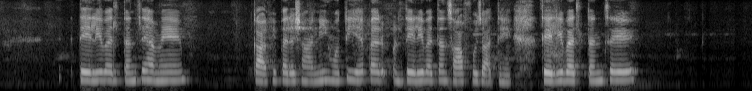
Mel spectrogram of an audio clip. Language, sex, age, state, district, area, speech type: Hindi, female, 18-30, Madhya Pradesh, Seoni, urban, spontaneous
